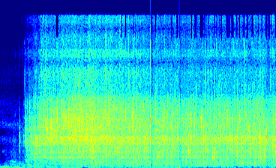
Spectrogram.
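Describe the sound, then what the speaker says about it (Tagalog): After a brief quiet start, hot oil in a pan bursts into a loud, steady sizzle that crackles continuously up close, ready for frying fish. "Kumukulo na yung ating asete."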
